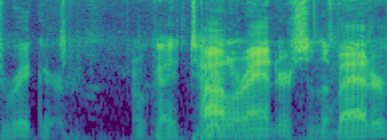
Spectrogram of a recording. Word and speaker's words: Rieger: One of their parents has told us it is Rigger. Okay, Tyler Anderson, the batter for the Wildcats. Did I pronounce it correctly? Yes. Rigger.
